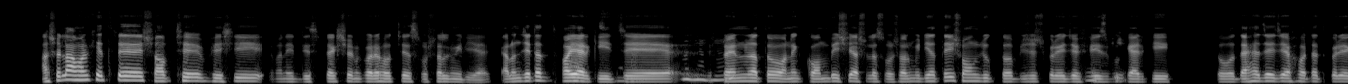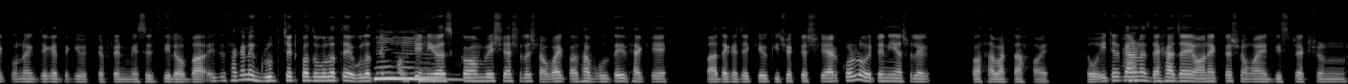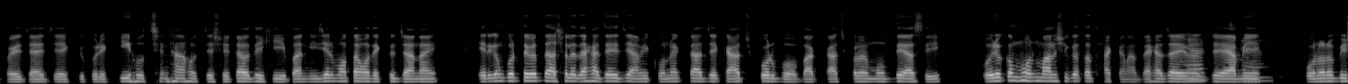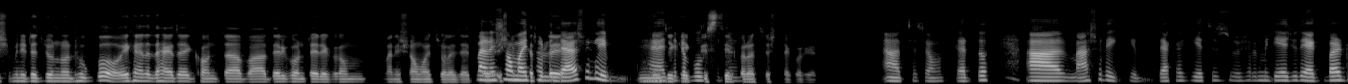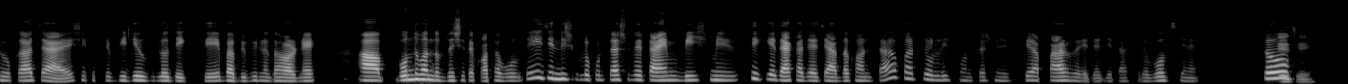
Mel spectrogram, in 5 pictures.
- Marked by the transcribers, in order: in English: "distraction"; "ওকে" said as "উমকে"; in English: "distraction"; laughing while speaking: "কি হচ্ছে না হচ্ছে সেটাও দেখি"; laughing while speaking: "মন-মানসিকতা"
- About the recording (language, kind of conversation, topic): Bengali, podcast, অনলাইন বিভ্রান্তি সামলাতে তুমি কী করো?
